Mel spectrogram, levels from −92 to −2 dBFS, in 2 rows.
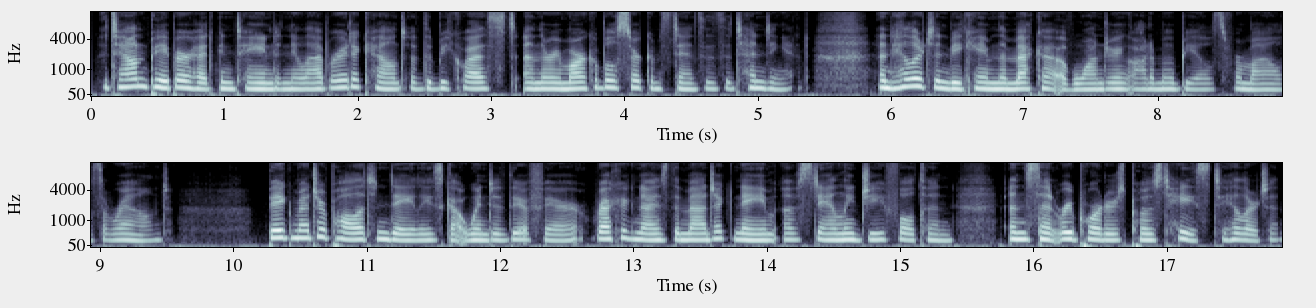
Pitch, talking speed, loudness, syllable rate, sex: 215 Hz, 170 wpm, -20 LUFS, 6.2 syllables/s, female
